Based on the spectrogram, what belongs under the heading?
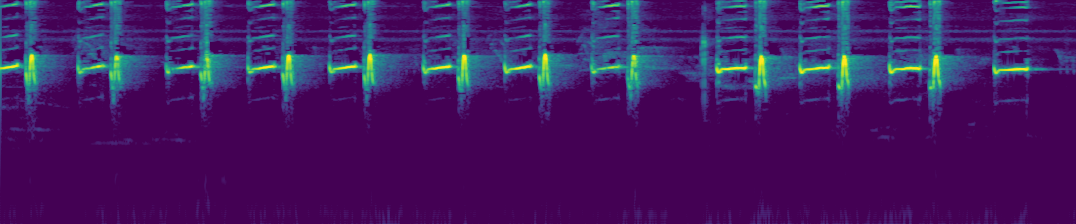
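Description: An ashy tailorbird repeats a high, sharp two-part phrase, a flat whistle snapping into a quick upward flick, about twelve times in steady succession. No other sounds intrude.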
